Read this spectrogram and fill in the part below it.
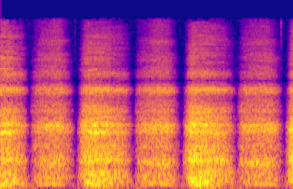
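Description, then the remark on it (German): Rapid, heavy breathing in a steady rhythm during holotropic breathwork, about six loud, noisy breaths in three seconds with brief gaps between them, without any talking. “Und auch wenn das holotrope Atmen für gesunde Menschen im Grunde kein Gesundheitsrisiko birgt, es gibt gute Gründe, warum es unter professioneller Anleitung stattfinden sollte.”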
